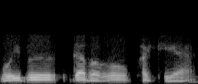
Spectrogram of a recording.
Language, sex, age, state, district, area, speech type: Bodo, male, 45-60, Assam, Baksa, rural, conversation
